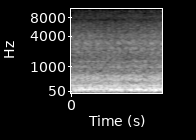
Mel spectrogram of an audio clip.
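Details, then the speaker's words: Toyota Supra, low mileage with a timing belt already done, idling at first startup after sitting for years with slight whitish exhaust smoke. A low, steady rumble with an even beat and no knocks or ticks: normal, smooth idle. "yeah i mean it sounds good sounds smooth from you know hour long"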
